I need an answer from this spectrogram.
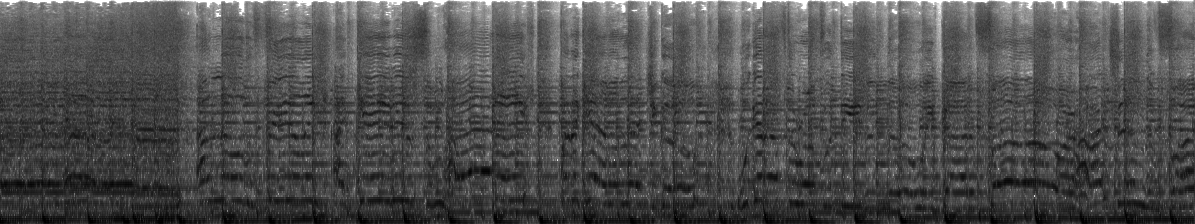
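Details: Loud pop-rock music with sung vocals and a driving beat fills the recording, with no animal sounds.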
